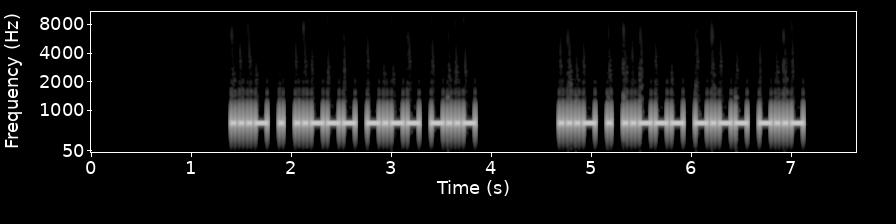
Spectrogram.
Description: Morse code, heard as a keyed tone, about 30 wpm, 700 Hz. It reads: VE2YX VE2YX
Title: DXCC-100 Call Signs - 5 Characters - Repeated 2x - 30wpm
